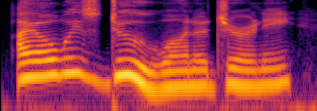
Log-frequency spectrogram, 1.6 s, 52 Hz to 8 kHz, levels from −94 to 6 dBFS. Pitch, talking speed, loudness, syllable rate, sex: 205 Hz, 225 wpm, -14 LUFS, 6.0 syllables/s, female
